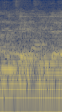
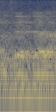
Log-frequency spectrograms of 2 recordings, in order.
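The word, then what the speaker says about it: المجادلة: ceritakan Mujadilah itu ee beberapa ulama bacanya mujadilah perempuan yang mendebat Tuhan. Tapi ada ulama yang baca mujadalah karena diambil makdarnya kan jaalau mujadalatan. Kalau orangnya berarti mujadilatun, pendebat.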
